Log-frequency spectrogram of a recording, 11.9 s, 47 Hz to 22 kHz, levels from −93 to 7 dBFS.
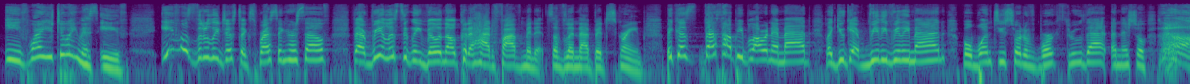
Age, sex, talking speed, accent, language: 20-39, female, 245 wpm, American, English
